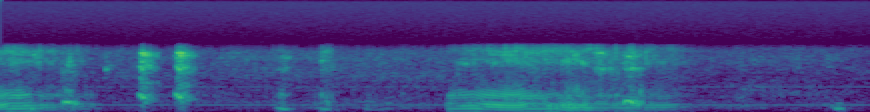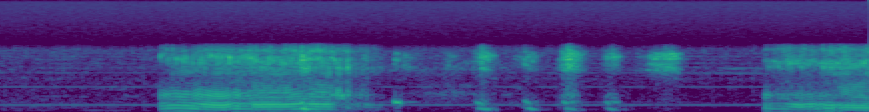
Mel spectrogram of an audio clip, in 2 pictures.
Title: roncando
